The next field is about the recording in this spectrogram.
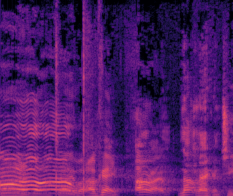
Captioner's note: groans; claps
